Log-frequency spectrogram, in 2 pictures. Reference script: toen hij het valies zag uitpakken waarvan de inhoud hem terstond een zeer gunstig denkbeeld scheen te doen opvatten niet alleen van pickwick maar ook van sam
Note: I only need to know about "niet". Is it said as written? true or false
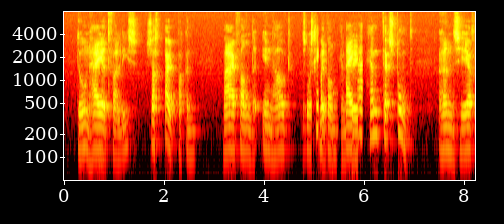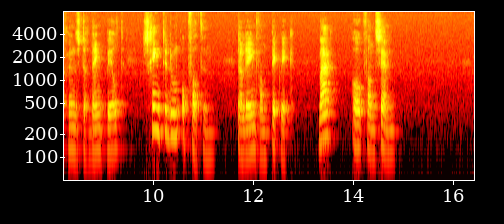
false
